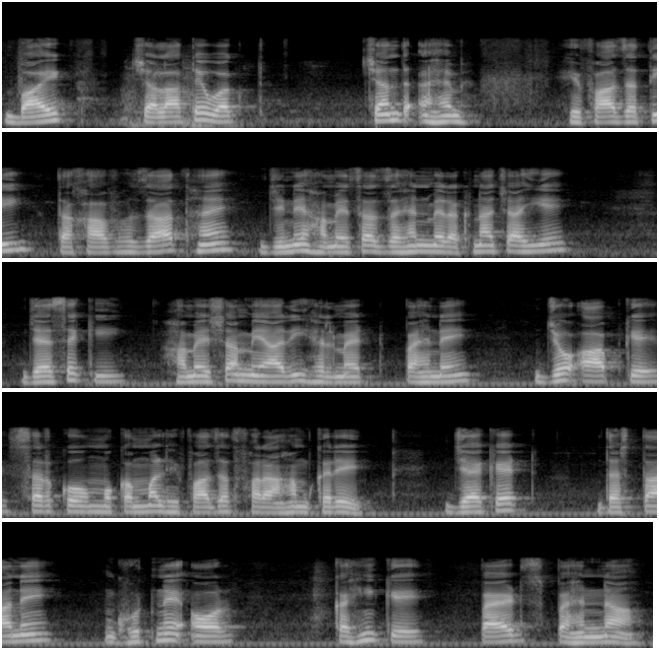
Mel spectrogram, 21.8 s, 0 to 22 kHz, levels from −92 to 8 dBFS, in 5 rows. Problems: none marked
